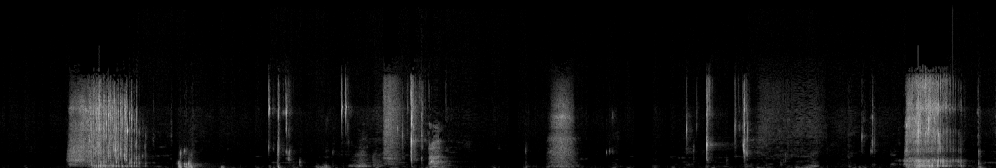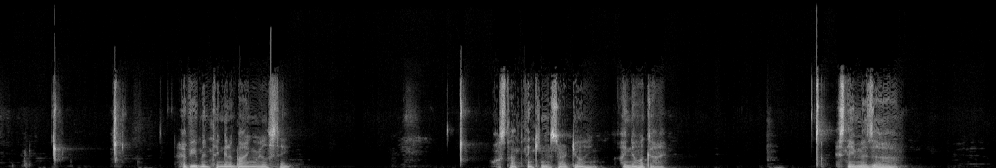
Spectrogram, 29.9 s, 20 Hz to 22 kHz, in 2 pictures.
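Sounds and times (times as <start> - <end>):
person slurping coffee: 1.0 - 3.0, 13.6 - 14.5
coffee being swallowed in gulps: 1.3 - 5.6
speech: 17.7 - 19.4, 22.4 - 25.0, 27.6 - 28.5.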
